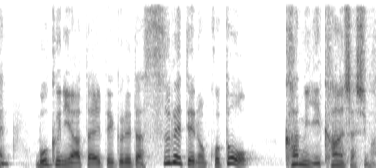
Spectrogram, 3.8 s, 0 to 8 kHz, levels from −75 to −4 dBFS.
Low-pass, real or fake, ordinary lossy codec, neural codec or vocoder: none; fake; none; codec, 16 kHz, 2 kbps, FunCodec, trained on LibriTTS, 25 frames a second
